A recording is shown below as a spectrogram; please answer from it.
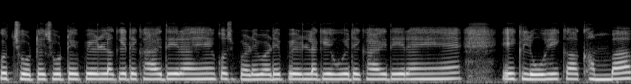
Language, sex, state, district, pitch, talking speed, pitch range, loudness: Hindi, female, Chhattisgarh, Balrampur, 245 Hz, 230 wpm, 240-250 Hz, -13 LUFS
